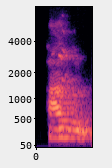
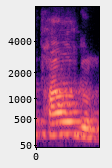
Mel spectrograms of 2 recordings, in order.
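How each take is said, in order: First: ফাগুন said short, without the l of ফাল্গুন; colloquial form. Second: ফাল্গুন with the l clearly sounded; full form. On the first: Teacher showing the class the song's word ফাগুন. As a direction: say "ফাগুন" as the song drops the l sound. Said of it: "সে বলেছে কি?". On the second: Teacher giving the class the proper word ফাল্গুন. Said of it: "শব্দটা কি ফাগুন ছিল না ফাল্গুন ছিল?". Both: Shown as a demonstration.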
